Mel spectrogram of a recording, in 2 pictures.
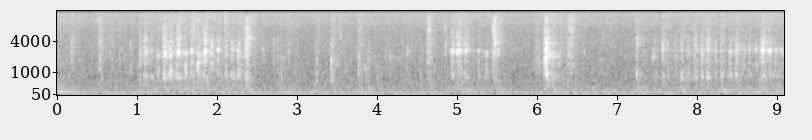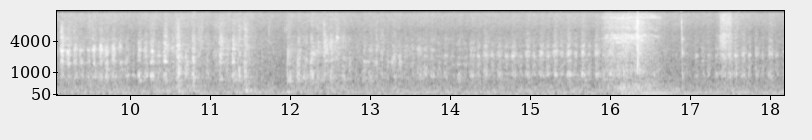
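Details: Dog panting during and after a game of tug of war with a towel, indoors; rapid breathy bursts in irregular runs, soft and close, with a person speaking nearby.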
